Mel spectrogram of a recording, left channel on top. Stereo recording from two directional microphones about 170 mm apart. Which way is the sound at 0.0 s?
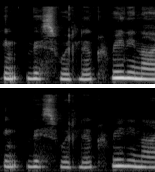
30° left (ahead or behind).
